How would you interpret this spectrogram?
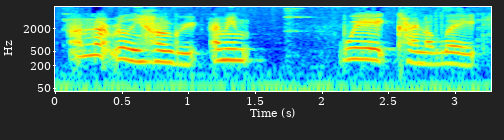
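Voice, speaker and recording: Woman playing a high-voiced, stubborn young girl. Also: normal speed, a little mellow, close to an everyday voice. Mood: tired, subdued. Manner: blunt, flippant, defiant. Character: sulky, stubborn young girl, schoolchild and daughter. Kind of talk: radio drama acting and first-person narration.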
